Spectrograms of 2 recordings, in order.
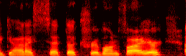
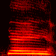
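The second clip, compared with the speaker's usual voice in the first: cheery yay; 12 semitones higher than usual. Real, not acted. Thanking a donation.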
